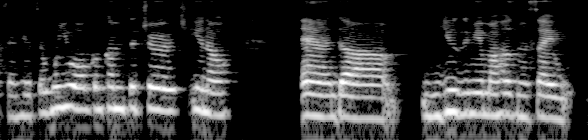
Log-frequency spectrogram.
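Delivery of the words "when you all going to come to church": put-on Jamaican accent, put on. Retelling what the father-in-law says about church, imitating a Jamaican accent. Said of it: "he's Jamaican, so he has an accent".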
